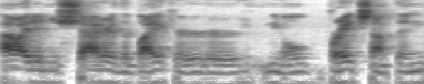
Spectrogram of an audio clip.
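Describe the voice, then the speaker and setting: This man talks at a fairly quick pace with a Canadian accent and fairly even intonation. His voice sits fairly low and is somewhat breathy. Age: 60s. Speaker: military veteran. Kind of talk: interview conversation. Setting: sit-down interview.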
